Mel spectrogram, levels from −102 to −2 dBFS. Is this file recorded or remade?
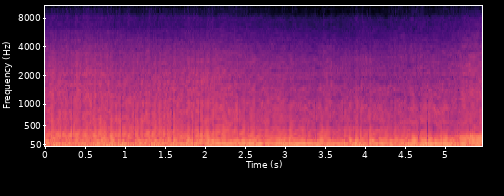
remade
